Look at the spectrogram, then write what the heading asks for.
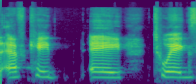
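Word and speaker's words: FKA twigs: out about shia labeouf f k a twigs yes shia labeouf [ __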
